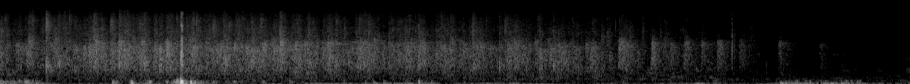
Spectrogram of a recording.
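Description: An audience gives a warm round of applause for two people called up to the front, a dense crackle of many hands clapping that holds at a moderate level before thinning out and fading near the end. No one speaks over it.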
